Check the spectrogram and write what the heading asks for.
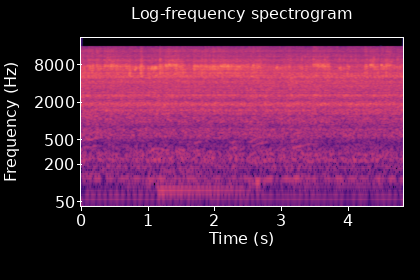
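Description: Atlas 9-inch metal lathe running on its old AC motor, turning a metal pulley blank while the cutting tool takes a cut: a steady running noise with a low hum and a high hiss.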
